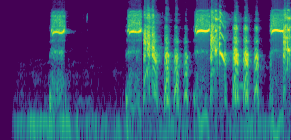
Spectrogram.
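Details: Grey francolin, called teetar and described as the Iranian pheasant, from Iran: harsh squawking notes with thin high whistled tones, in bursts after a short opening note and a pause.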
